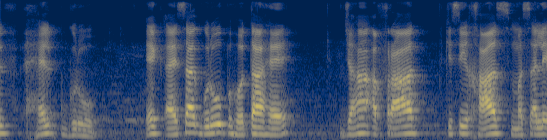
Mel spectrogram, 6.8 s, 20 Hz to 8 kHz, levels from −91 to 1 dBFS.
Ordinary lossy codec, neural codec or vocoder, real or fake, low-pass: none; none; real; none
